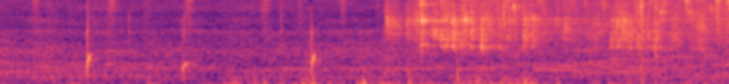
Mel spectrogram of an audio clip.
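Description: Raisins are dropped into hot ghee and soybean oil in a pan for Bangladeshi jorda shemai vermicelli, giving a few soft plops followed by a rising, steady sizzle of frying.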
